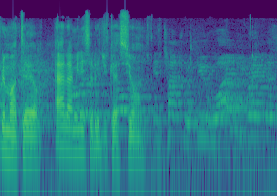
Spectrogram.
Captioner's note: applause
